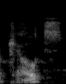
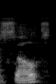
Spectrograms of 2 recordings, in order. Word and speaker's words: Celts: was Celtic Society well those were the Celts or Celts depending on which pronunciation you uh you choose and they pretty much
